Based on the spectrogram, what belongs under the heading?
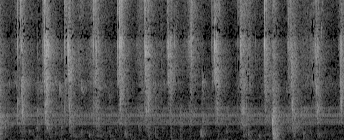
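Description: Faint close-up chewing of a mouthful of soft chicken sandwich: irregular wet mouth clicks and lip smacks, two or three a second, with a louder one about five and a half seconds in.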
